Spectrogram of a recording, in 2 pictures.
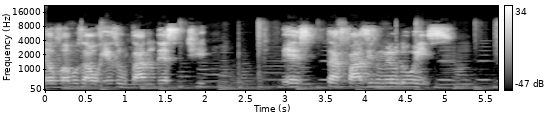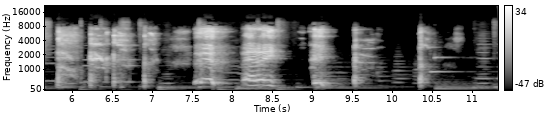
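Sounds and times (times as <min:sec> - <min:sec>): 
speech: 0:00.0 - 0:02.2, 0:03.0 - 0:05.2, 0:07.5 - 0:09.2
person coughing: 0:05.8 - 0:08.1, 0:09.0 - 0:09.8, 0:10.4 - 0:10.6
throat clearing: 0:05.8 - 0:09.8, 0:10.4 - 0:10.6.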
